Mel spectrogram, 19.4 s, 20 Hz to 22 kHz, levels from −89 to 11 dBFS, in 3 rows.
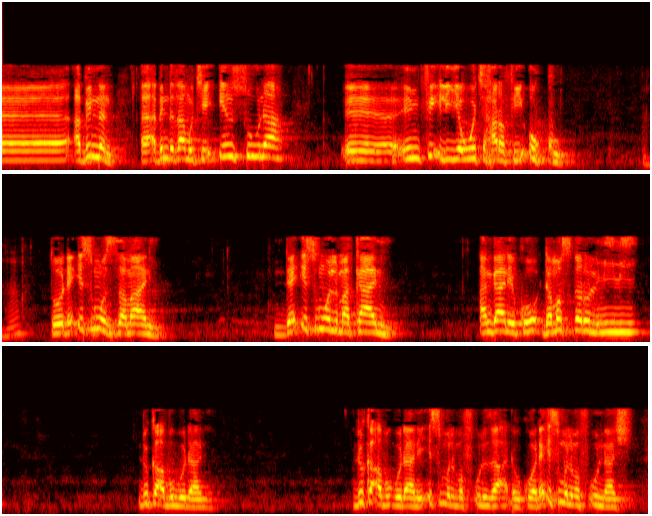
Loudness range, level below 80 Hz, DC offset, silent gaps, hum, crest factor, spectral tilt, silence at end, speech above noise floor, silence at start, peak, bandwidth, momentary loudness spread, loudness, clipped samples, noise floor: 5 LU; -68 dBFS; under 0.1%; none; none; 18 dB; -6.5 dB/octave; 0.2 s; 44 dB; 0 s; -4 dBFS; 5.8 kHz; 9 LU; -21 LUFS; under 0.1%; -64 dBFS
